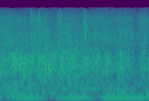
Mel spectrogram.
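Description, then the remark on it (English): Steady audience applause as the kids are invited up to lead the singing at an Advent service: dense, crackling clapping from many hands that holds at an even level for the whole two seconds. A faint low hum runs underneath, and nobody speaks. “Well, let's invite the kids up with a round of applause.”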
